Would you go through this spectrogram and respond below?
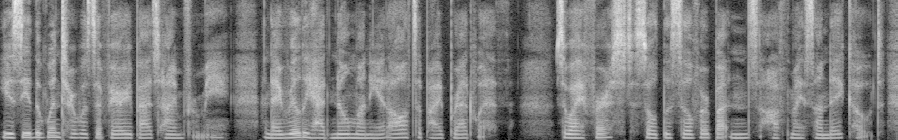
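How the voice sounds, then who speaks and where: A woman's voice: medium pitch, gravelly, a little mellow, breathy edge, no room sound, studio quality. A woman reading aloud in a whisper, voicing a humble, kindly young male gardener. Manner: meek, earnest.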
